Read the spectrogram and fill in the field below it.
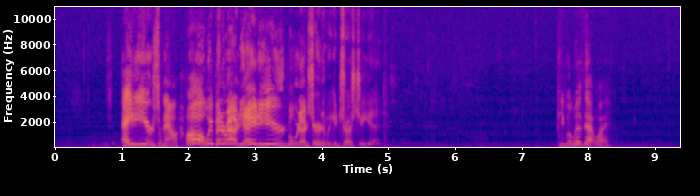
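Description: A middle-aged man speaks with animation through a microphone in a large hall.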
